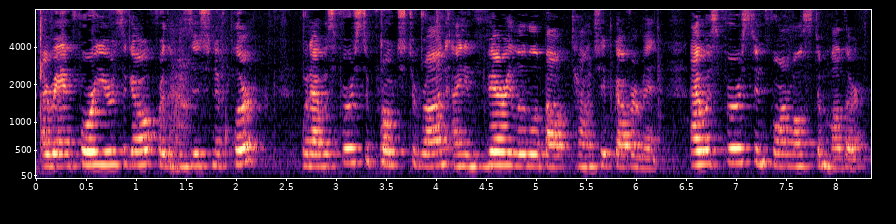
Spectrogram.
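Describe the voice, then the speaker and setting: A middle-aged woman giving a loud, plainspoken opening statement as a candidate at a community forum. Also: on the high side, steady tone, fairly quick. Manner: loud, plainspoken, self-joking. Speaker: township supervisor candidate. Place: community meeting room. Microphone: no microphone, picked up from a distance. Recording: roomy, distant, faint room noise.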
